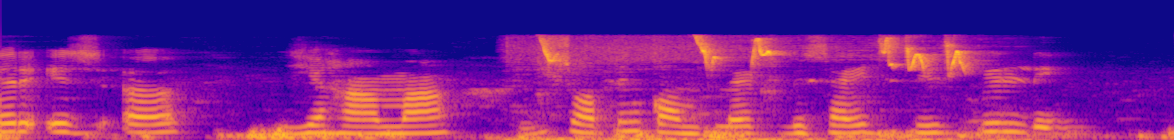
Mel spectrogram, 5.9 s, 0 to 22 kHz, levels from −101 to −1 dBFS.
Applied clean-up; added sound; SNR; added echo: classical method log-MMSE.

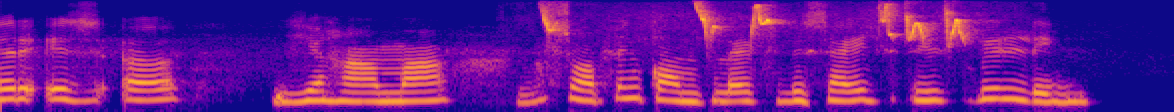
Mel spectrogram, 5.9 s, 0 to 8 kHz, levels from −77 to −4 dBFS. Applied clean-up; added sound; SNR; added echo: neural mask model Resemble Enhance denoiser.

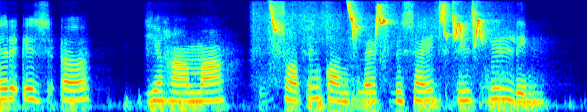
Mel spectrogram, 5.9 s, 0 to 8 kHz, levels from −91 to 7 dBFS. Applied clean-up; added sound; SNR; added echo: neural mask model RNNoise.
